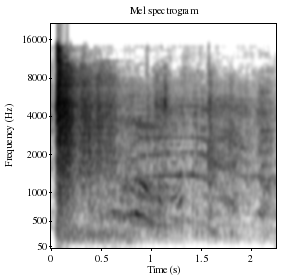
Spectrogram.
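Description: A wrestler's body slamming down onto the ring canvas: one loud bang just after the start that rings on in the hall, followed by shouting voices.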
